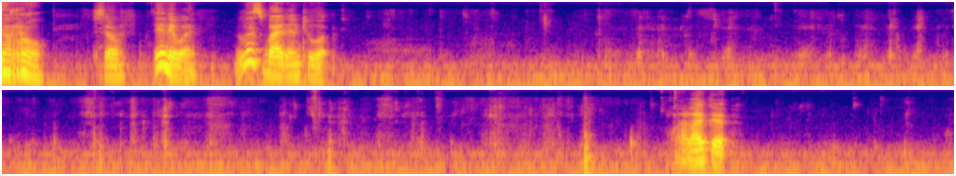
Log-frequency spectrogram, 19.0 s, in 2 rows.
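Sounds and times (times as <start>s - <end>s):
person chewing food: 3.3s - 16.3s, 16.9s - 19.0s.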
